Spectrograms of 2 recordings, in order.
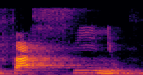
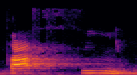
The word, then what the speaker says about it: fascínio: Em SC, eu tenho exemplo de fascínio, fascínio. Eu pronuncio somente um.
